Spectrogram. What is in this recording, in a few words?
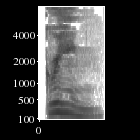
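"green", American English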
